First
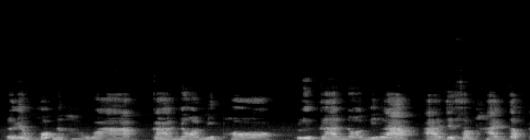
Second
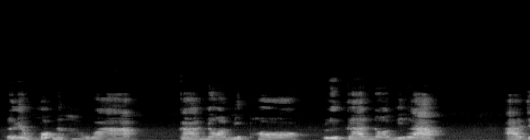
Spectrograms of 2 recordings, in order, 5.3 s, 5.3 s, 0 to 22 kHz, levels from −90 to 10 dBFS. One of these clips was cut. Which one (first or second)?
first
